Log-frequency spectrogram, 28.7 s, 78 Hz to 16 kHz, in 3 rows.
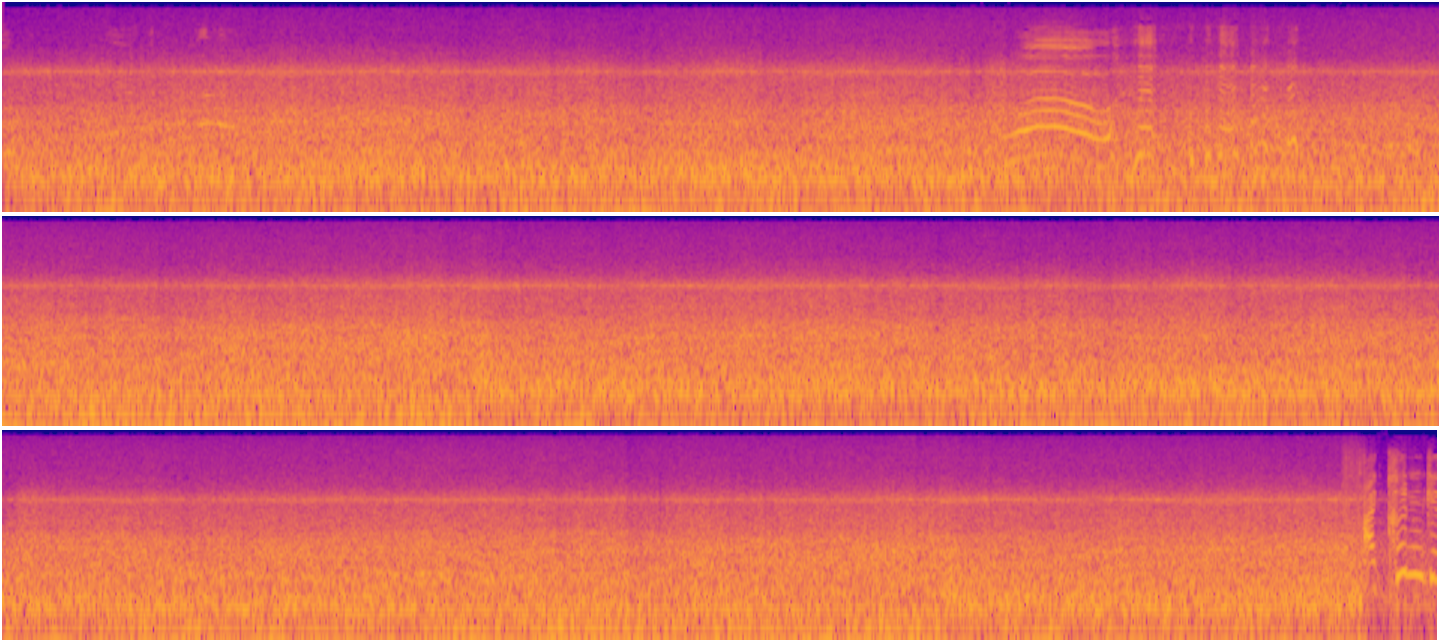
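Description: Steady loud cabin noise inside a KC-135 jet in flight, engine and airflow noise with a thin steady high whine. A short rising-and-falling voice exclamation about seven seconds in.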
